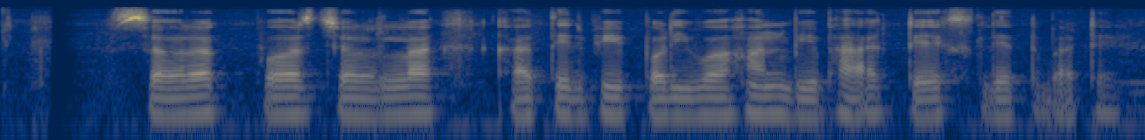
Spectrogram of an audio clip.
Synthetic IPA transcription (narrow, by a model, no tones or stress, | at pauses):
səɾək̚pəɾt͡ʃəllaat̪iɾbʱipəɾibəɦənbibʱaɡʈekslet̪ba̰ʈʰe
